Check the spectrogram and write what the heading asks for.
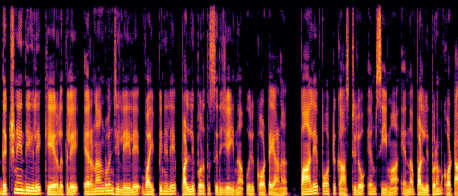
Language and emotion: Malayalam, neutral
